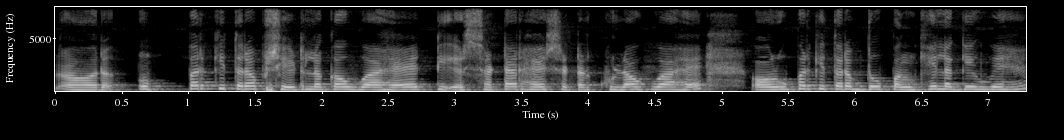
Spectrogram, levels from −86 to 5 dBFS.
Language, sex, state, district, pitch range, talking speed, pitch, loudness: Hindi, female, Bihar, East Champaran, 235-260 Hz, 195 wpm, 245 Hz, -24 LUFS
